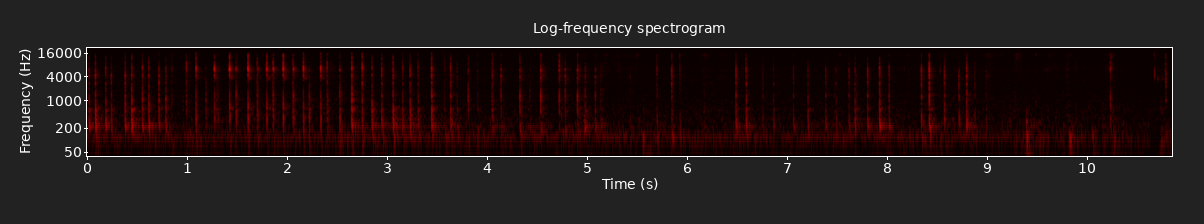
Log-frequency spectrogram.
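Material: Plastic.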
